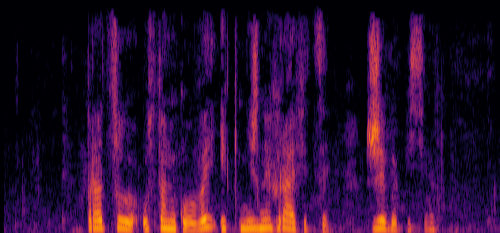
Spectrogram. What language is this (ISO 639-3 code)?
bel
